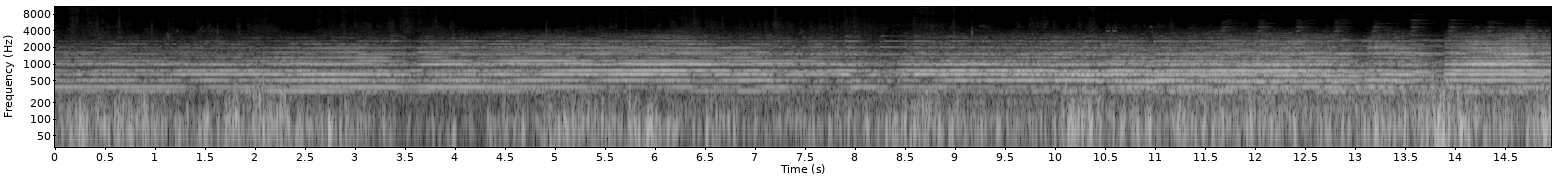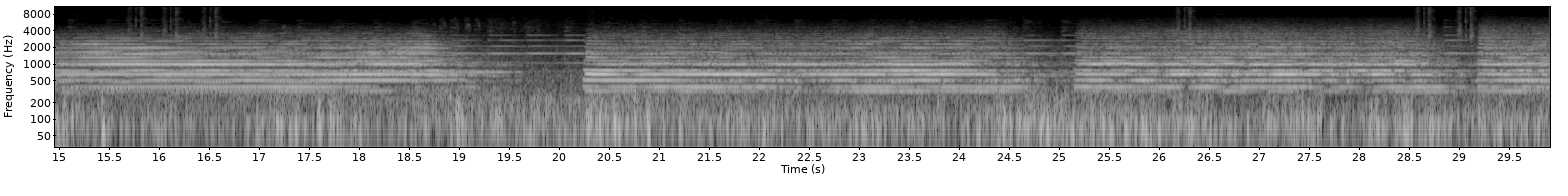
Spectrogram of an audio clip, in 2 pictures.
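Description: Diesel locomotive's multi-chime air horn blowing long, sustained chord blasts as the train approaches, growing louder, with a break about two-thirds of the way through and a brief dip near the end. A low rumble runs underneath.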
